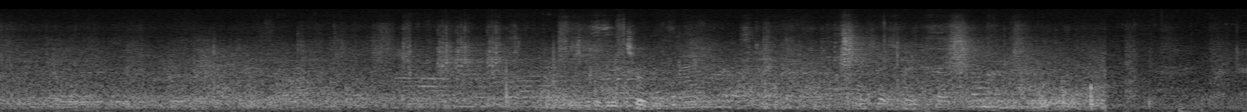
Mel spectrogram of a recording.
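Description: People chatter and murmur nearby.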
